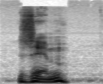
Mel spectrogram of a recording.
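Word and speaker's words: Zzyym: Zim, pronounced Zim, because it's Z-Z-Y-Y-M. – A double Z. – Double Z, double Y-M.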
